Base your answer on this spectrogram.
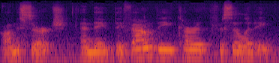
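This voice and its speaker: Amid noticeable background noise and audible room echo, a woman with a very deep, low pitch speaks at a fairly slow pace with fairly even intonation. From New York. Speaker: minister. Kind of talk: interview.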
